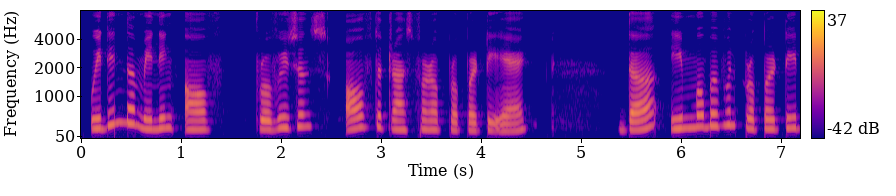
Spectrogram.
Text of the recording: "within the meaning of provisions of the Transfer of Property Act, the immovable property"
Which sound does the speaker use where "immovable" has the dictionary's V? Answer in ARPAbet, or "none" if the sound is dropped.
B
